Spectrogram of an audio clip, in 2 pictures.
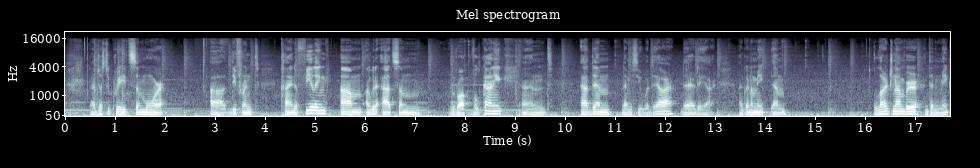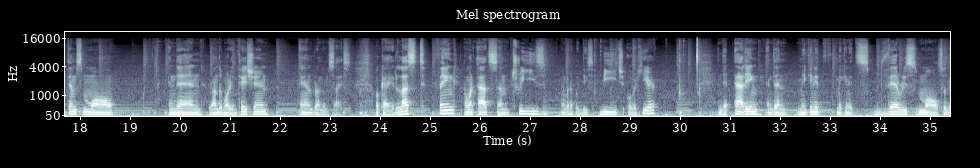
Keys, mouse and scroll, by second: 0.7-4.3 drag, 9.0-14.2 drag, 14.9-20.0 drag, 20.6-34.7 drag.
